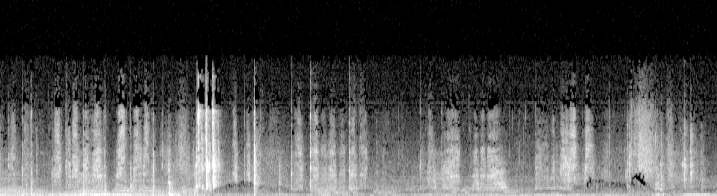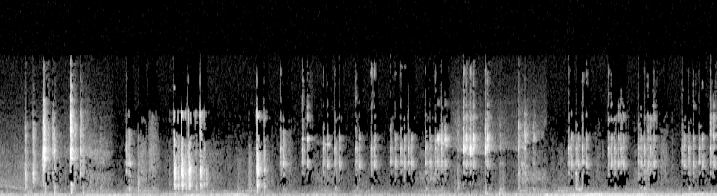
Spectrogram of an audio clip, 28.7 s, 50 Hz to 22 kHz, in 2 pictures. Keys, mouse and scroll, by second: 3.9 [, 4.1 [, 4.2 [, 17.8 ], 17.9 ], 18.1 ], 18.3 ], 19.4 f.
